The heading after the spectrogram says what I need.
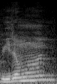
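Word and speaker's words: B-Daman: And then is that how it's pronounced? Beat 'em On?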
